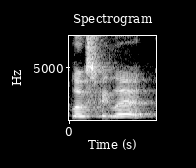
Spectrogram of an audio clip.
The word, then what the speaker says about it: Los Feliz: Yeah, there's one of my friends has an office down the street on Los Feliz in Vermont. – I just call it Los Feliz. But then there's there's people that correct me and say it's Los Feliz.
